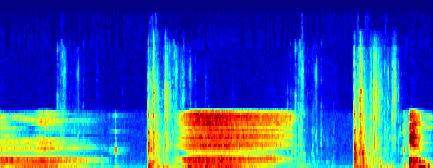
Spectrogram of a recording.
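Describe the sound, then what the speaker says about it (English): A person yawning, drawn-out breathy exhalations with a long sustained middle stretch and short sniffs and breaths around it, close and fairly quiet with no talking. "I'm sorry for the yawning."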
